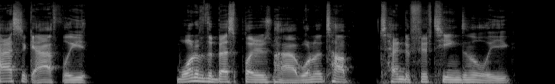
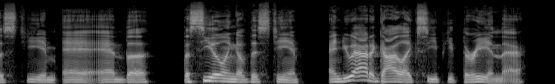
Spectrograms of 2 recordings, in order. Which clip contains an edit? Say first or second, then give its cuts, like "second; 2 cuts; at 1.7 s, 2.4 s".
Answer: first; 2 cuts; at 2.7 s, 4.6 s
